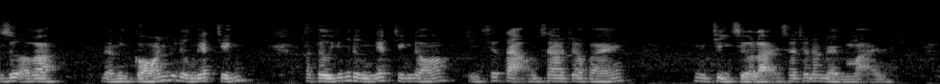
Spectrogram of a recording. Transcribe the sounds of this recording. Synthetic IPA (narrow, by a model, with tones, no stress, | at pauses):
zɨ̰˧˨əvaː˨˩w | ɗe˧˩mï˨˩ŋ̟kɔ˨˦ɲɨ̰˧˥ɗɨ˨˩əŋːɛ˦˥t̚t͡ɕï˨˦ŋ̟ | vaː˨˩t̪ɨ˨˩ɲɨ̰˧˥ŋa˨˦ɗɨ˨˩əŋːɛ˦˥t̚t͡ɕï˨˦ŋ̟ɗɔ˨˦t̪ʰi˨˩sɛ̰˧˥t̪a̰ː˧˨wʔsaː˧wt͡ɕɔ˧kaː˨˦j | t͡ɕï˧˩ŋ̟sɨ˧˩əla̰ː˧˨jsaː˧wt͡ɕɔ˧na˨˧˦mɛ˨˩mːa̰ː˧˨j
